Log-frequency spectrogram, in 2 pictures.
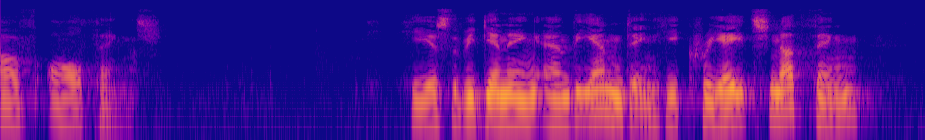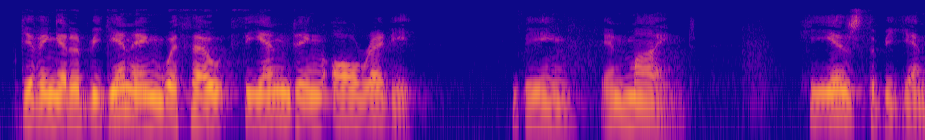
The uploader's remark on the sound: Preached in the Annunciation of the Blessed Virgin Mary, Ottawa at the Easter Vigil.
